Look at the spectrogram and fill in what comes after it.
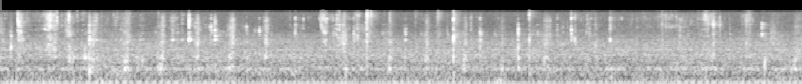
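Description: Close-miked chewing of raw blood cockles and crisp fresh vegetables: scattered wet mouth clicks and smacks over a steady low hum.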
